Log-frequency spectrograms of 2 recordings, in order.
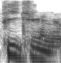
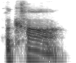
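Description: First: It is said with a Georgia twang. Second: It is said the way other places say it.

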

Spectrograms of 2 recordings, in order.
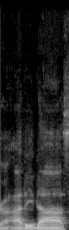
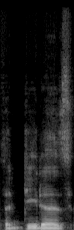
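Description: First: It is said the European way. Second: It is said the American way.

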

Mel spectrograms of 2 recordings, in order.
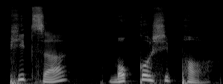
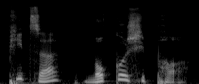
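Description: No difference in how they are said.

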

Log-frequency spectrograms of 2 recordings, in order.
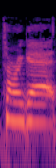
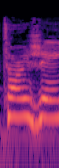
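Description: First: The word is said with a plain English pronunciation. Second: The word is said with a French-style pronunciation.

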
